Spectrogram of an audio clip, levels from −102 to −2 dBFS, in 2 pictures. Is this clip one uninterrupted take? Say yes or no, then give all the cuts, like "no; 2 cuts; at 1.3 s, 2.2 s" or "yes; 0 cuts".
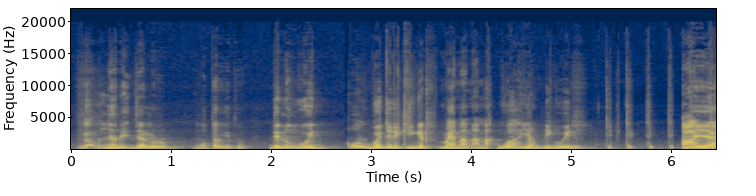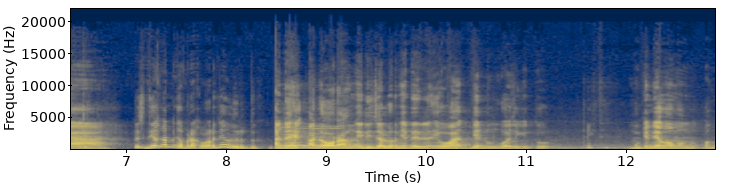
no; 2 cuts; at 2.6 s, 8.5 s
